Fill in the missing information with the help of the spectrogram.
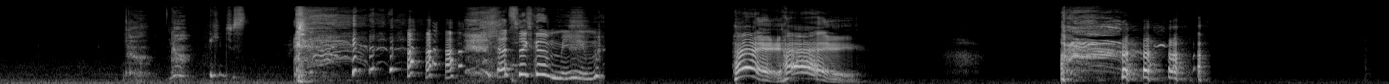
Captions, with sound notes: - (gasps) - (gasps) - He just-- (both cracking up) - That's like a meme. - Hey! Hey! (cracks up)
